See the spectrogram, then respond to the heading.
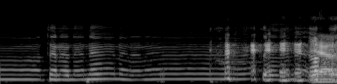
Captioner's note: non-english Speech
